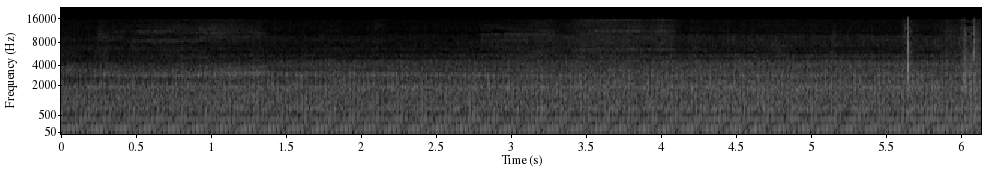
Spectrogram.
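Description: An engine running steadily at idle, a constant low drone with an even hum. A single short click comes near the end.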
